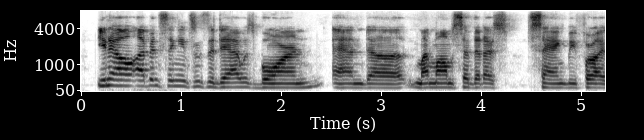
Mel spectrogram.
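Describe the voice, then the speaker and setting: Against a quiet background, a man with an American accent speaks in a fairly high pitch with ordinary pitch variation. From US, Washington D.C. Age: 50s. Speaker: singer-songwriter. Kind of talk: casual interview chat.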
